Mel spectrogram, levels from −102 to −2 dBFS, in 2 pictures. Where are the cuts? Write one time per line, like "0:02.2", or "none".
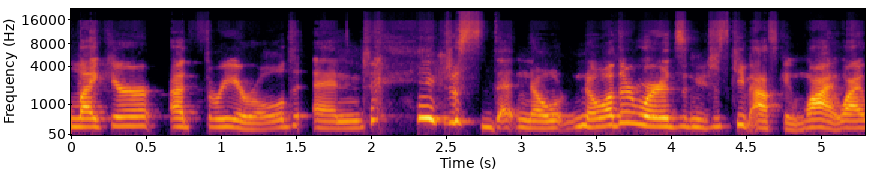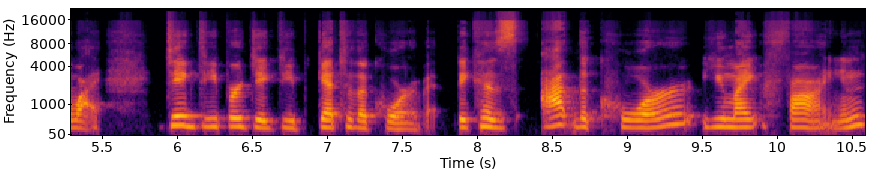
0:06.9
0:08.3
